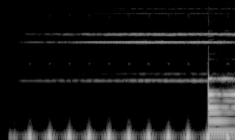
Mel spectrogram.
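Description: Opening of a show's intro music: a low, even pulsing beat, about five pulses a second, under faint steady high tones.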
